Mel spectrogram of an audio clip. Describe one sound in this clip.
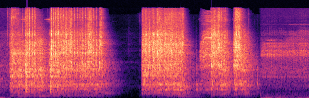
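A cordless impact driver whirs and rattles in loud bursts as it drives screws into wood.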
